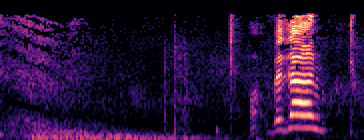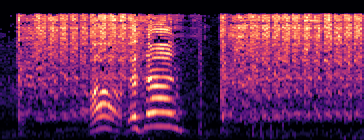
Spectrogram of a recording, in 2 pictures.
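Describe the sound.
A car engine cranks and rumbles as it tries to start, the low churning fading out, followed by loud voices over a steady hiss, calling to crank it again without giving gas.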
